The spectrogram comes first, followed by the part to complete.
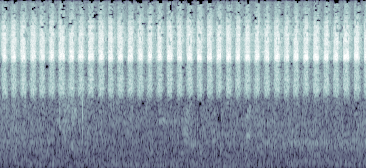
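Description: A cicada gives a loud, harsh buzzing in rapid, even pulses, about three to four per second.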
